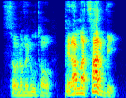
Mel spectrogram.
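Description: A man voicing a grim, ferocious old baron, a merciless father who shouts harsh threats. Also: on the low side, sing-song, measured pace, gravelly, full character voice. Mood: furious.

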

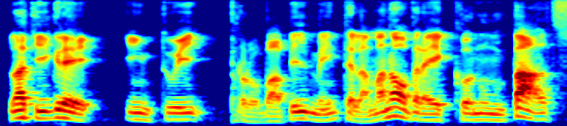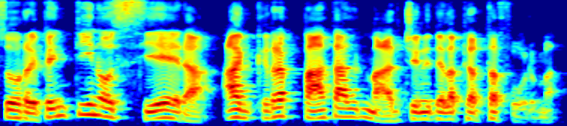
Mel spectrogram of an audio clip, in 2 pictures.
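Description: A man narrates an adventure novel in a dramatic audiobook reading. His voice sits fairly low and moves with lively intonation. He reads in an expressive, storytelling manner.

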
